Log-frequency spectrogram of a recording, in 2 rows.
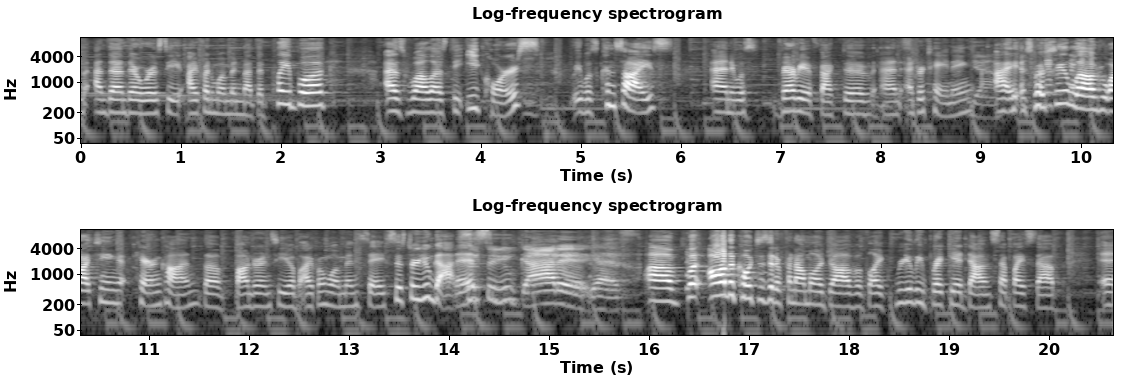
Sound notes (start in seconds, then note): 9.1 laughs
